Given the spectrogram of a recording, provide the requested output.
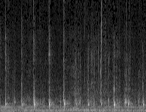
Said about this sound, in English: Suddenly you hear a pattering, a clinking of heels from what sounds like a horse.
